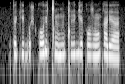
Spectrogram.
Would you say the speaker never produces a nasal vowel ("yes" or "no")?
no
